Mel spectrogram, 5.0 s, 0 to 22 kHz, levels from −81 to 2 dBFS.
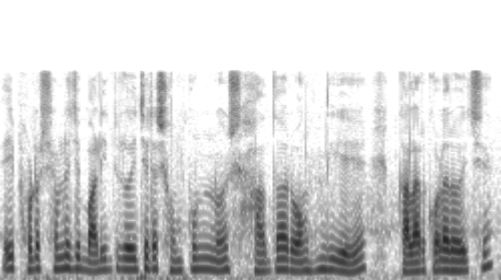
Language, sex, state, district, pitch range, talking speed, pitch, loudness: Bengali, male, West Bengal, Cooch Behar, 140-165 Hz, 180 wpm, 150 Hz, -19 LUFS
